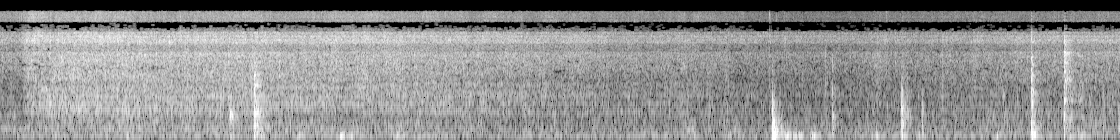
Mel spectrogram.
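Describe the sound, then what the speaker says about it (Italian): A pan sizzles and steams steadily after a ladle of water goes in, while a vegetarian Christmas dish cooks. The hiss holds constant, with a few sharp clinks and stirring knocks toward the end. "E ci metto un mestolo di acqua."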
